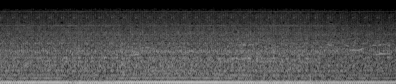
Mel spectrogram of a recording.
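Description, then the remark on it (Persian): A car engine idles steadily as the car is being guided in, a constant low rumbling hum with a faint hiss above it, holding even for the whole stretch with no voices. “لطفا ماشین راهنمایی کنیم”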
